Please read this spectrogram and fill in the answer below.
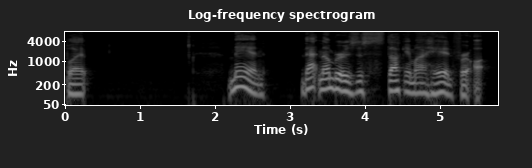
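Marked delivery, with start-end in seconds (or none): none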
